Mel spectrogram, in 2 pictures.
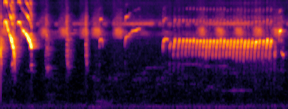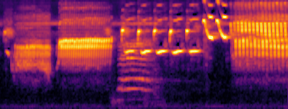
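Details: Spanish Timbrado canary song used to train other canaries to sing: a high piping note, a row of soft spaced clicks, then fast buzzy rolls and metallic trills switching abruptly between tours.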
